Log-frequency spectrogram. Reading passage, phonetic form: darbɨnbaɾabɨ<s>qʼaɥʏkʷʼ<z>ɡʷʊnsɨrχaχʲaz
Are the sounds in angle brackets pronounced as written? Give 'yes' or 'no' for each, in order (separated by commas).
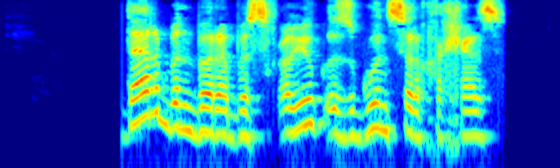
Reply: yes, yes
